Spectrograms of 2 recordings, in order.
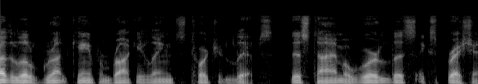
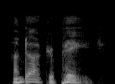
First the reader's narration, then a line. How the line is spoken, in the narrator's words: she said quietly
